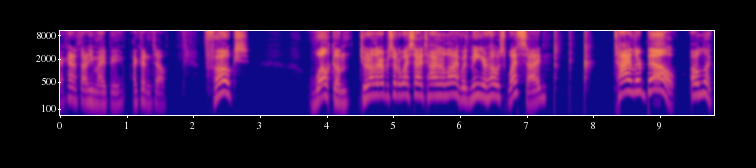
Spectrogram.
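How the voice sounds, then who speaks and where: A man with a high, clear voice delivers loose livestream commentary. He talks like a showman one moment and rambles irreverently with plenty of swearing the next. The sound is dry and close, with a crisp, forceful edge. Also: no room sound. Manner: profane, slangy, irreverent. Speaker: live stream host.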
